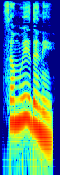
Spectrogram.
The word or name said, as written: ಸಂವೇದನ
